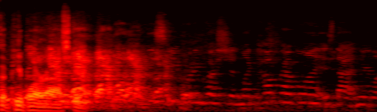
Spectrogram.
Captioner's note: laughing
